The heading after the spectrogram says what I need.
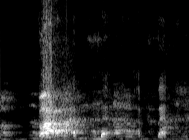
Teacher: Ba itu bibir bagian dalam.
